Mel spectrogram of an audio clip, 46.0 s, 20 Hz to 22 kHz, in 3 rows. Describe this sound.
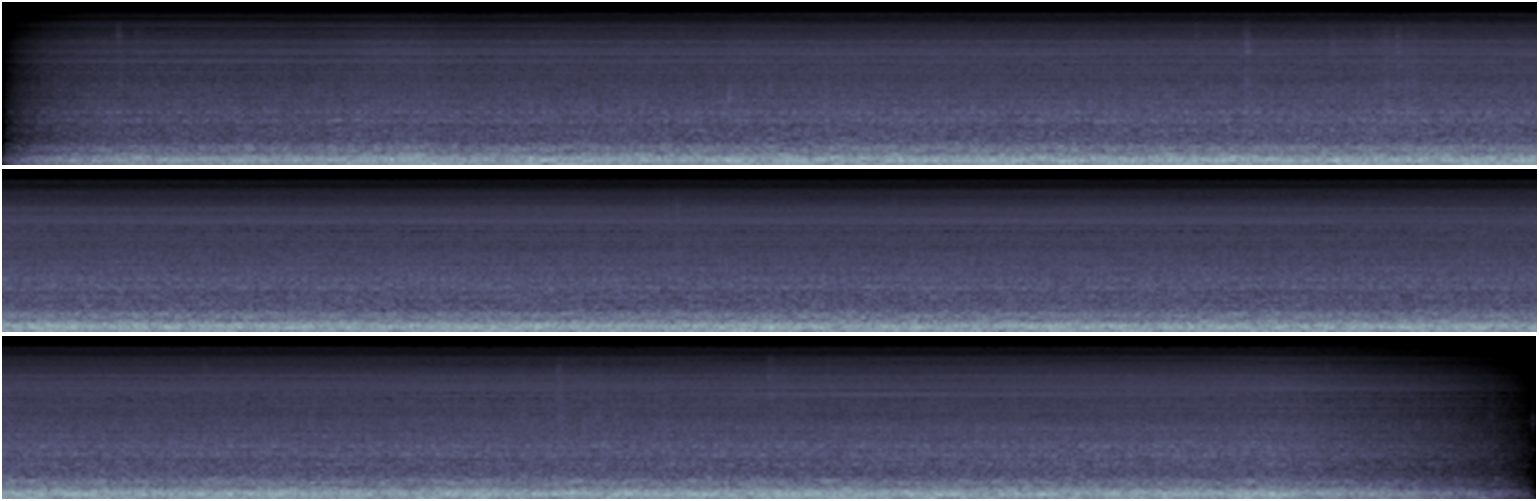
recorded with a olympus LS-11 in the basement
sounds from neon lamps and outgoing air in chimney
basement, neon-lamp, outgoing-air, field-recording, ambience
